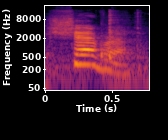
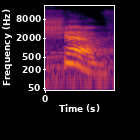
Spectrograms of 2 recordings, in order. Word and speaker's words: chèvre: What is chev? That sounds like Chev. a knife. Chèvre. It's a Chèvre. goat cheese. It's goat cheese. It's a very mild goat cheese. It's usually whipped. It's super spreadable. It's spelled chèvre. Yeah, it's but spelled pronounced CHEVR apostrophe E. Chèvre.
